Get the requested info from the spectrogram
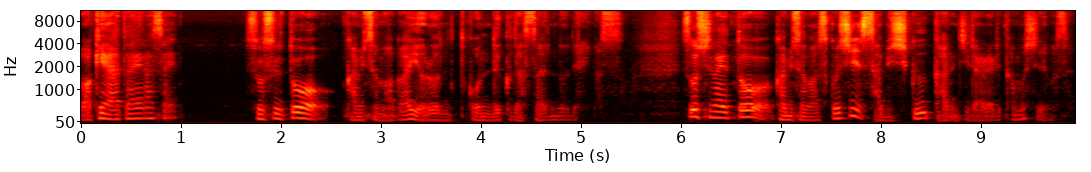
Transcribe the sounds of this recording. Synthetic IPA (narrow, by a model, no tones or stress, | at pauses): βake̞at̪ae̞nasai | so̞ːsɨɾɯ̟t̪o̞kamʲisama̰ɡajo̰ɾokõ̞nd̪e̞kɯ̟d̪asa̰ɾɯ̟no̞d̪e̞aɾʲimasɨ̥ | so̞ːɕinait̪o̞kamʲisamasɨ̥ko̞ɕisa̰bʲiɕi̥kɯ̟kã̰ɲd͡ʑiɾa̰ɾe̞̰ɾɯ̟kamo̞ɕiɾe̞̰masẽŋ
